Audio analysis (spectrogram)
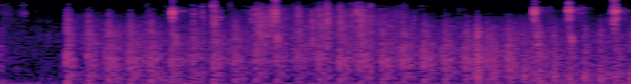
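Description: Rapid automatic gunfire in the video game Apex Legends, a steady stream of sharp shots in quick succession, fairly faint and continuous for about three seconds.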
